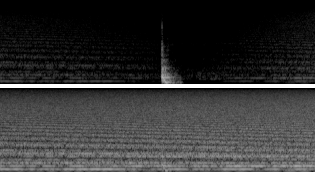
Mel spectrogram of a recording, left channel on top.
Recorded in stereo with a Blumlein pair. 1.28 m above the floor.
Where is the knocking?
65° left.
